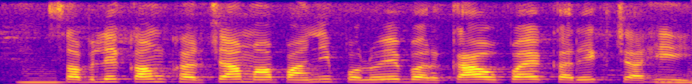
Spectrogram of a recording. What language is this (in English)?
Chhattisgarhi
